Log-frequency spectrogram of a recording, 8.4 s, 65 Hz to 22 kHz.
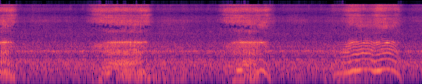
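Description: Three loud rumbling snores on breathing in, about one every 2.5 seconds, over steady background hum: snoring from vibrating throat tissue during sleep.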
